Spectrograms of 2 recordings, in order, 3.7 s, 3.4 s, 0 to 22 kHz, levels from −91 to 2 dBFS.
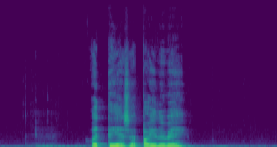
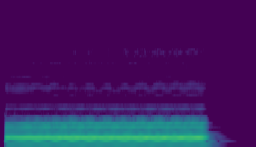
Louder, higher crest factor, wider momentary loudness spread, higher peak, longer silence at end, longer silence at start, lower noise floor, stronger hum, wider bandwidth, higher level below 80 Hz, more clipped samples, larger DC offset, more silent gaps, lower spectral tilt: about the same, -26 LUFS vs -27 LUFS; first, 16 dB vs 8 dB; first, 7 LU vs 3 LU; first, -12 dBFS vs -22 dBFS; first, 1.15 s vs 0.6 s; first, 0.5 s vs 0.05 s; second, -55 dBFS vs -73 dBFS; neither; first, 15 kHz vs 6.2 kHz; first, -54 dBFS vs under -90 dBFS; neither; neither; neither; first, -7.5 dB/octave vs 5 dB/octave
